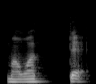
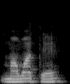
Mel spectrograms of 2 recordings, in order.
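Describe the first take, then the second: First: The t sound in the middle is held long. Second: The t sound in the middle is short. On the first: The speaker calls it right. "The double consonant sound in Japanese means it's double the length" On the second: The speaker calls it wrong. "it's not mawate"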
